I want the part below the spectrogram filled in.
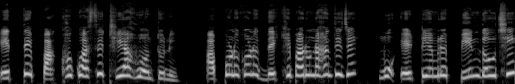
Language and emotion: Odia, angry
